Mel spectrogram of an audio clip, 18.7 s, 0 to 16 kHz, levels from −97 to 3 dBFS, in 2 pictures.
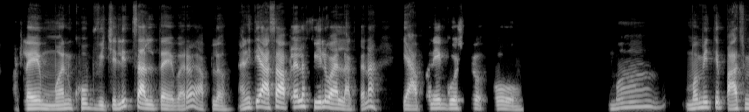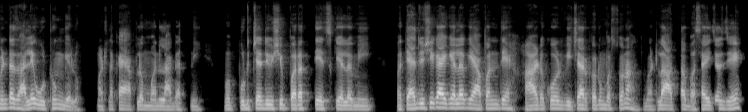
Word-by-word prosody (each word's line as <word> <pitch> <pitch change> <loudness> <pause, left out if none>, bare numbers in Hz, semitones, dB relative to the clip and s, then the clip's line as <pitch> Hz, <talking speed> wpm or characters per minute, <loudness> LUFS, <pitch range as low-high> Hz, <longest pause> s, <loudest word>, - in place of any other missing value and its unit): म्हटलं 125 - -1
हे 130 +1 +8 0.2
मन 125 +3 +1
खूप 145 -3 -2
विचलित 125 - -2
चालतंय 125 -4 +4
बरं 105 0 -2
आपलं 105 -5 -6
आणि 150 +6 -3
ते 185 - +3
असं 155 0 +7
आपल्याला 175 +4 +5
फील 170 +1 +2
व्हायला 140 -6 +5
लागतं 105 -2 -4
ना. - - 0 0.4
की - - -3
आपण 135 - -2
एक 140 0 +2
गोष्ट 135 0 -1
हो. 115 -6 -4 1.2
मग 170 +4 -8 0.3
मग 140 - +1
मी 165 +1 +2
ते 165 - 0
5 125 +2 +2
मिनिटं 140 +2 +1
झाले 140 +2 +2
उठून 130 0 -2
गेलो. 100 -6 -4 0.2
म्हटलं 100 +4 -11
काय 115 - +1
आपलं 115 +2 -4
मन 105 0 -5
लागत 100 0 -4
नाही. 100 -1 -11 0.3
मग 115 - -5
पुढच्या 125 +1 +1
दिवशी 130 +1 0
परत 125 +1 +4
तेच 125 -1 -1
केलं 115 -2 0
मी. 105 -1 -6 0.3
मग 115 - -3
त्या 125 0 +5
दिवशी 150 +3 0
काय 155 -1 +7
केलं 145 0 +3
की 145 - -1
आपण 130 +1 0
ते 135 - +1 0.2
हार्डकोर 115 +4 0
विचार 115 +1 +1
करून 125 +1 -4
बसतोना 125 +3 -4
म्हटलं 105 +4 -2
आता 115 +1 -1
बसायचंच 115 +4 -3
आहे 135 +4 +1
125 Hz, 190 wpm, -24 LUFS, 115-140 Hz, 1.2 s, हे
